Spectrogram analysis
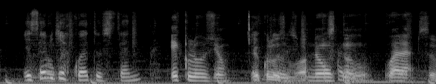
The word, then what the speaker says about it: Tostan: h déveloanisation et en G dejets ça se prononce to tost d'accord je pense Tostan c'est c'est un oui et en fait ça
